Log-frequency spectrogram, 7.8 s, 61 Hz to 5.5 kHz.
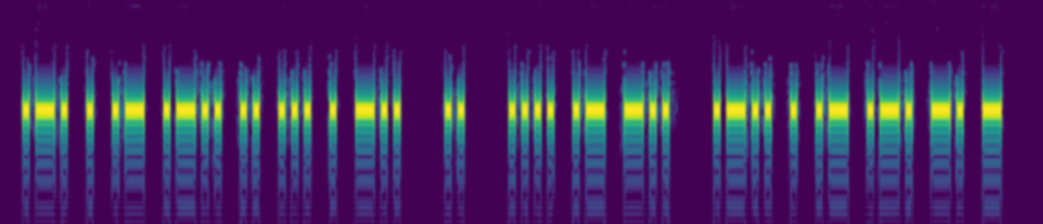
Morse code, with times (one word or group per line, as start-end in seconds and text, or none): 0.2-3.0 REALISED
3.3-3.5 I
3.8-5.0 HAD
5.4-7.5 LEARNT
